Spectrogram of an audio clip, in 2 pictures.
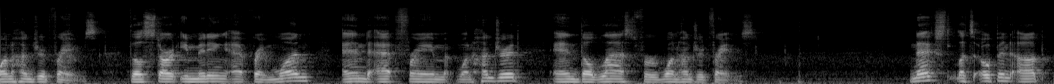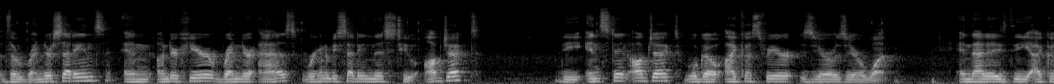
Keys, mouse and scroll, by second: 12.7-13.4 scroll down 1, 13.4-21.0 drag.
